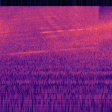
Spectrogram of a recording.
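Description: Dramatic sound-effect riser: a steady rushing noise with thin tones slowly rising in pitch, building toward a hit.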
